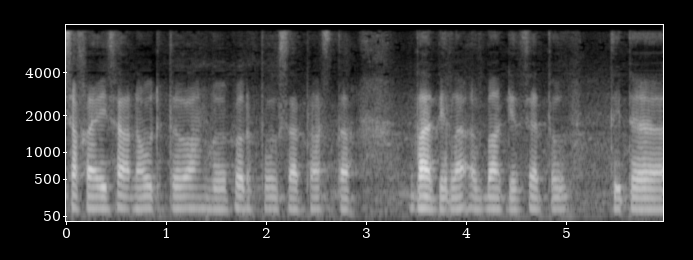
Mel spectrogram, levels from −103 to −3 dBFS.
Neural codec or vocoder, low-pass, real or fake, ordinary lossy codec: codec, 16 kHz, 1.1 kbps, Voila-Tokenizer; none; fake; none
